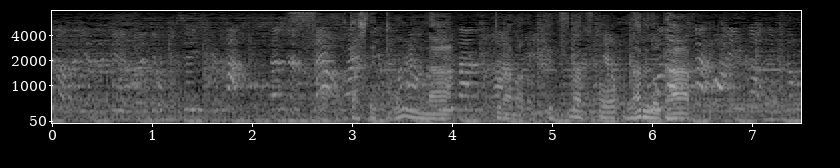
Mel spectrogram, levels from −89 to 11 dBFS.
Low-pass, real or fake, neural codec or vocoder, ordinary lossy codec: none; real; none; none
